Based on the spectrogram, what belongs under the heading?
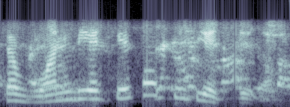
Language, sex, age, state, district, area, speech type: Urdu, male, 18-30, Uttar Pradesh, Gautam Buddha Nagar, urban, conversation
